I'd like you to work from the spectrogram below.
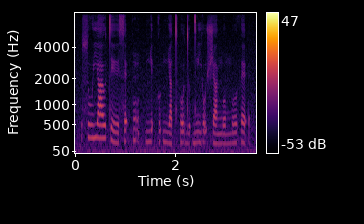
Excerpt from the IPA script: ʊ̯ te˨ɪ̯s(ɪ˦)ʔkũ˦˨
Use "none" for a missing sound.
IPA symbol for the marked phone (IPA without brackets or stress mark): ɛ˦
